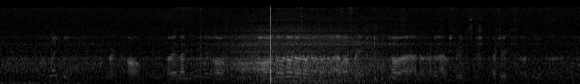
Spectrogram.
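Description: A young man talks with excitement close by.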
